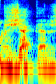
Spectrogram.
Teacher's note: É um som tipicamente do tcheco, só no tcheco tem um R palatal. · Ela tem ainda um som de R no começo, mas ele tem um som de J depois. É um rjeka.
